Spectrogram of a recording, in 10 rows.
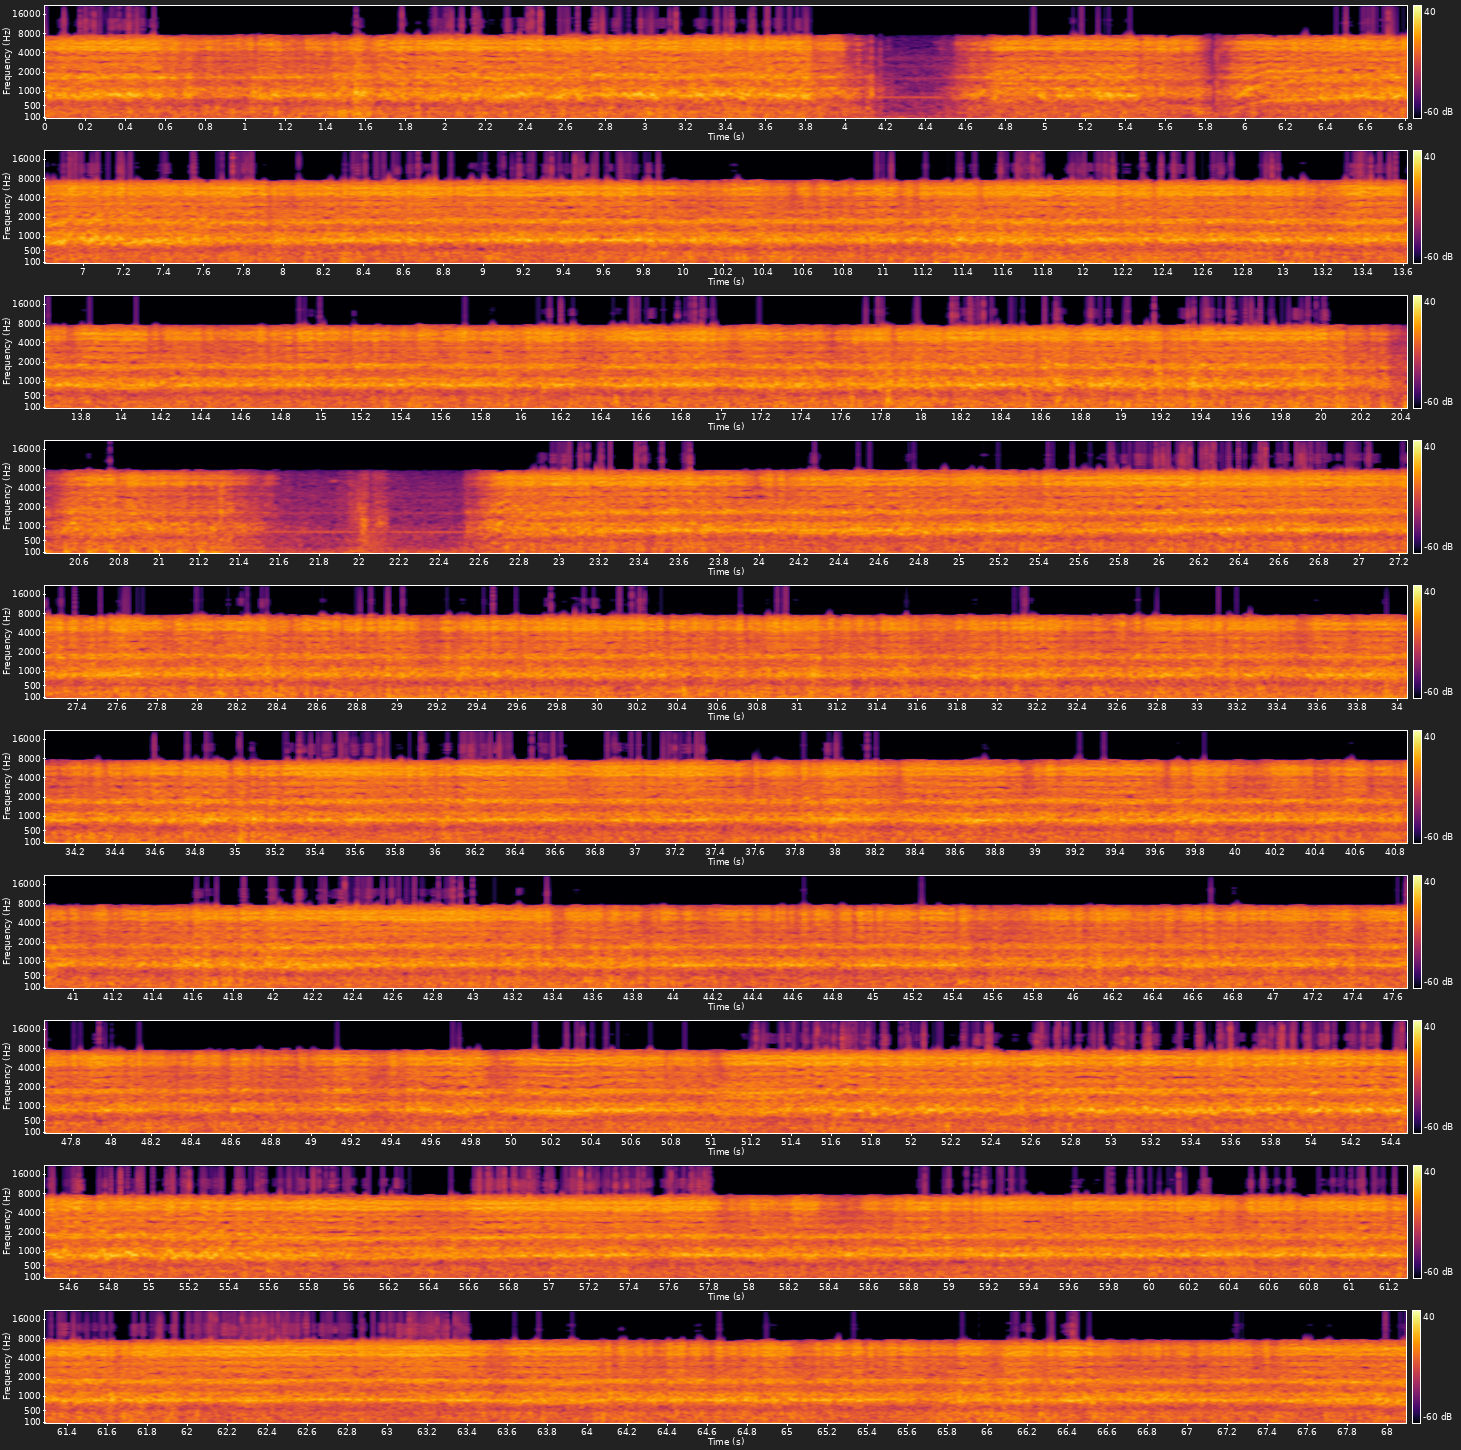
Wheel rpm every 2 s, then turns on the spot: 220, 190, 100, 170, 220, 220, 230, 230, 230, 220, 80, 110, 220, 230, 230, 230, 230, 230, 230, 230, 230, 220, 230, 230, 230, 210, 190, 200, 220, 230, 240, 230, 230, 230.
none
